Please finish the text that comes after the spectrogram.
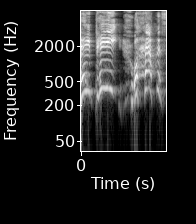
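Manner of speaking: very high, shrill yell, words stretched out. Showing how to address a hard-of-hearing musician: yelling. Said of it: "I didn't mean to yell".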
